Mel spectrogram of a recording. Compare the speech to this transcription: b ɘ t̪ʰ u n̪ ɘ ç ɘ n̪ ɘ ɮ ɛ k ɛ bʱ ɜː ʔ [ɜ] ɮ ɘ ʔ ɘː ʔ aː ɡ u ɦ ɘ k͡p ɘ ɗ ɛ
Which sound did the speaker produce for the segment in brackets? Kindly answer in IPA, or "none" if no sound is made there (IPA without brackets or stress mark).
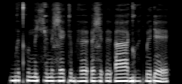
ɜ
